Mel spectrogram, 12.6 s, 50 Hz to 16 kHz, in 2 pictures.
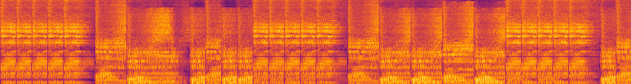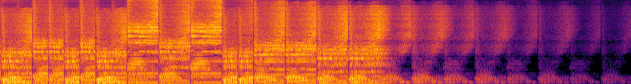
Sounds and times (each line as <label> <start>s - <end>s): chord 0.0s - 10.3s
beat 0.0s - 10.3s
